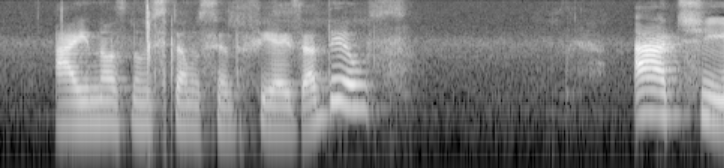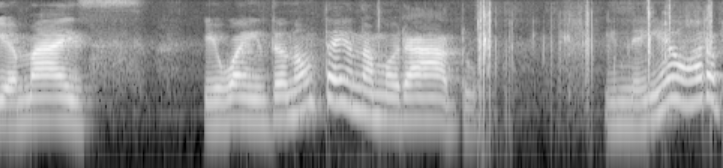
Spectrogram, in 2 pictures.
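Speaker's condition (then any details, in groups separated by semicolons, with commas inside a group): No condition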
